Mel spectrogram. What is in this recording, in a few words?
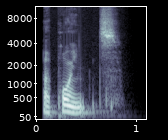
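"appoints" British English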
